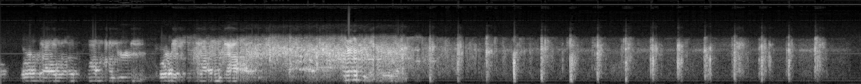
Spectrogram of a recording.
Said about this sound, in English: And you hear the claps, and they're well deserved.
